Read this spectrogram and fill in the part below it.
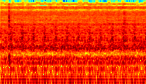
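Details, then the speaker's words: Subaru Forester boxer engine, freshly installed and warmed up, idling steadily and evenly with no clear knock; the knocking heard earlier quieted down, and the owner thinks it is just slight piston slap. "but the engine quieted down a lot. I think it's just got slight piston slap because I don't hear it anymore."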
